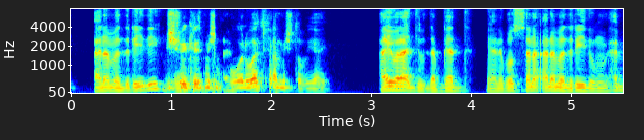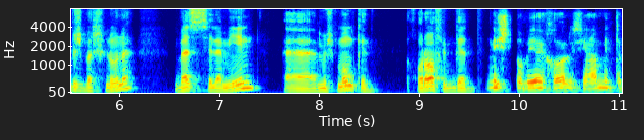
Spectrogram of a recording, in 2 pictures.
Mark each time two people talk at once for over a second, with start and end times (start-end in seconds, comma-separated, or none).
none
